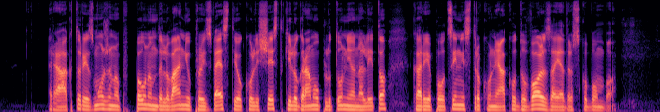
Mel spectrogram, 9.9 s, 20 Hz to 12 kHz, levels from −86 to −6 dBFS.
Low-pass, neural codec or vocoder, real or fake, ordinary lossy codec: none; none; real; none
